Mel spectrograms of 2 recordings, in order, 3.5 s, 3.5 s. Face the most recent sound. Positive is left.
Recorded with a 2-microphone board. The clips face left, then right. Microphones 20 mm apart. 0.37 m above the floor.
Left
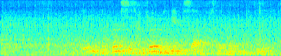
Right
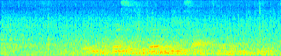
turn(degrees=35)  # may be behind; listen again after turning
